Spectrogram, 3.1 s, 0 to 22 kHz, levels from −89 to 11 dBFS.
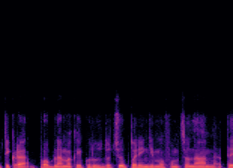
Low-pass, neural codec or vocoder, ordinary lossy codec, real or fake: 7.2 kHz; codec, 16 kHz, 1 kbps, X-Codec, HuBERT features, trained on balanced general audio; Opus, 16 kbps; fake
